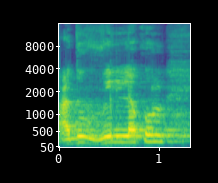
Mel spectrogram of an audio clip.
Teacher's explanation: یہاں پر ادغام تام ہو رہا ہے بغیر غنہ کے، ملا کر پڑھیں گے.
